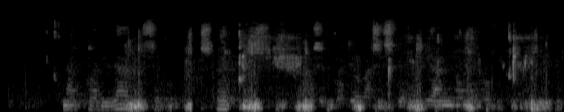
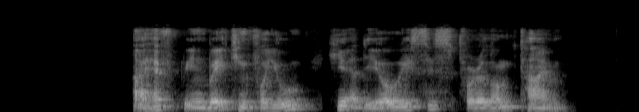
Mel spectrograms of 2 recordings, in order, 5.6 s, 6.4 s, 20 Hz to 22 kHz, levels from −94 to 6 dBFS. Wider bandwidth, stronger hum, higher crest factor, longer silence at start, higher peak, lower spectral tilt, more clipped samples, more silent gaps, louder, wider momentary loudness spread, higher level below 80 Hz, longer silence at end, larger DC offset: first, 11 kHz vs 8.4 kHz; neither; about the same, 22 dB vs 20 dB; second, 0.55 s vs 1.35 s; second, -28 dBFS vs -18 dBFS; about the same, -5 dB/octave vs -4.5 dB/octave; neither; neither; second, -49 LUFS vs -36 LUFS; first, 16 LU vs 8 LU; second, -80 dBFS vs -74 dBFS; second, 0 s vs 0.75 s; neither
